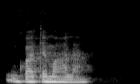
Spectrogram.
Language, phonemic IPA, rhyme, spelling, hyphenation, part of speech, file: Romanian, /ɡwa.teˈma.la/, -ala, Guatemala, Gua‧te‧ma‧la, proper noun, LL-Q7913 (ron)-Guatemala.wav
- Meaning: Guatemala (a country in northern Central America)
